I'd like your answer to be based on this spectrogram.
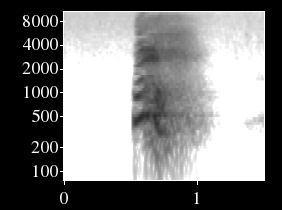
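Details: Person after a workout in the garden: a single loud, abrupt sneeze lasting about half a second; sneezing.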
